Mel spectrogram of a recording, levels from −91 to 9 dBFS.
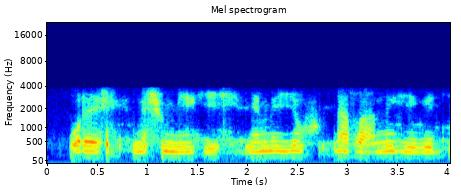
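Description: Right from the start, 0 to 0.22 s, there's AMR comfort noise. The phone decided nobody was talking and sent no speech frames for that first 215 ms, so the receiver filled the gap with synthetic noise built from a rough sketch of the background's level and spectral shape. You hear a smooth, steady hiss instead of the real room, and then it switches off abruptly when actual speech frames arrive.

Across the whole clip you've got the AMR narrowband mobile codec, AMR-NB, and the damage is plainly audible. The speech is confined to the phone band, roughly 300 Hz to 3.4 kHz, so it sounds thin and boxy with no air on top. The codec rebuilds the voice from a vocal-tract model excited by a handful of pulses per subframe. At this bit rate, which fits a low mode around 7.4 kbps, that gives a buzzy, synthetic edge to the voice.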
